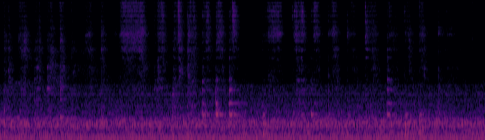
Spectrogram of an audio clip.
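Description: Faint clinks and scrapes of a stainless steel mixing bowl as thick brown-sugar syrup is poured out of it into a round metal cake pan, a few clinks louder about four and eight seconds in, over a steady low hum.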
